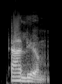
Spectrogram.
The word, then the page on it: allium: Indian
